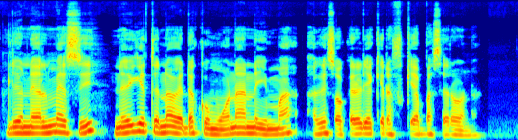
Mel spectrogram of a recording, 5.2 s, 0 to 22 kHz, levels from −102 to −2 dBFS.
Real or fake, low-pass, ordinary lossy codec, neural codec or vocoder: real; none; none; none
